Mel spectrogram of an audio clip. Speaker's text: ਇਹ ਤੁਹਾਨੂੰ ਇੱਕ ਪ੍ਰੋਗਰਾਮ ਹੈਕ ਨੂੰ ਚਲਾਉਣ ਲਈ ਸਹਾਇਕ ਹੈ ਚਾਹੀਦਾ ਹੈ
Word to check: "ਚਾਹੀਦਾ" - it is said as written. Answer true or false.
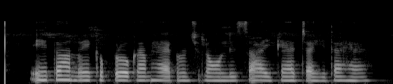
true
